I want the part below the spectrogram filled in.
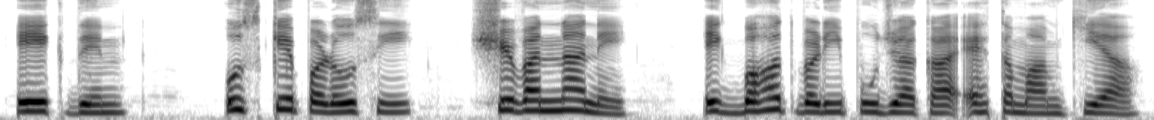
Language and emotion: Urdu, neutral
